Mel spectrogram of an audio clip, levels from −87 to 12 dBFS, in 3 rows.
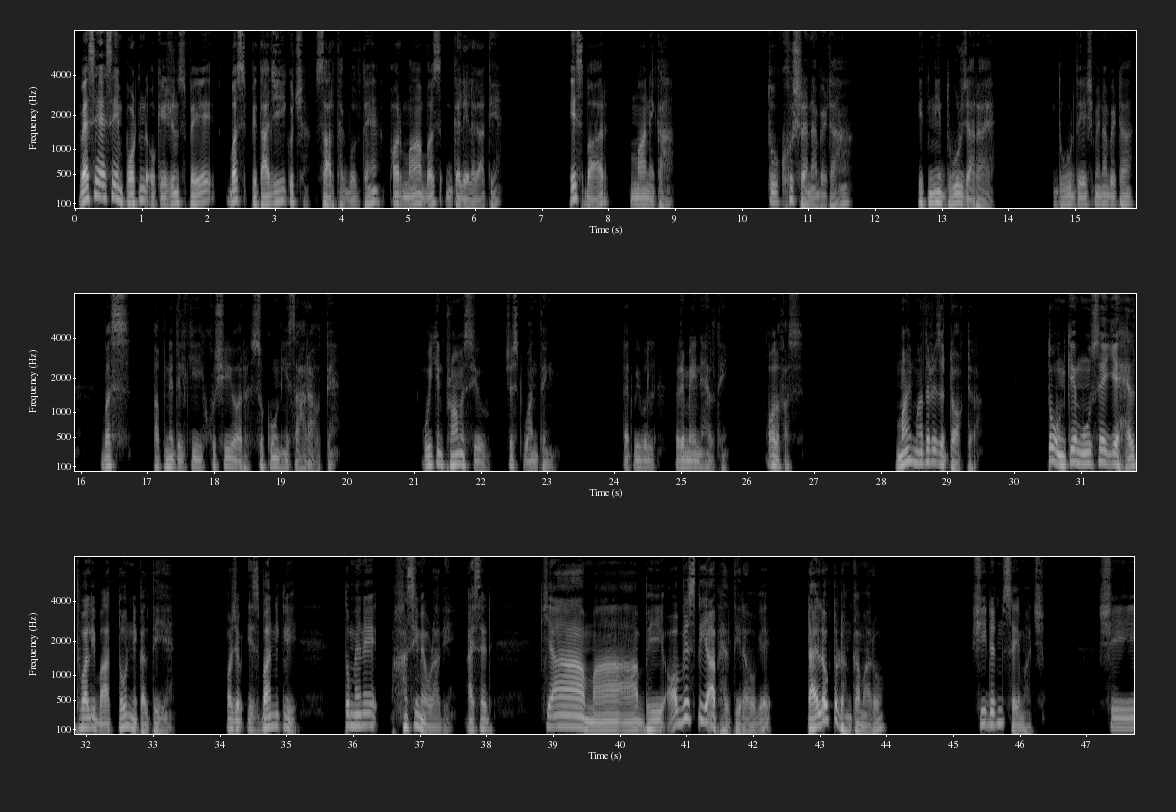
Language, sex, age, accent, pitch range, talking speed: Hindi, male, 30-49, native, 85-115 Hz, 140 wpm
